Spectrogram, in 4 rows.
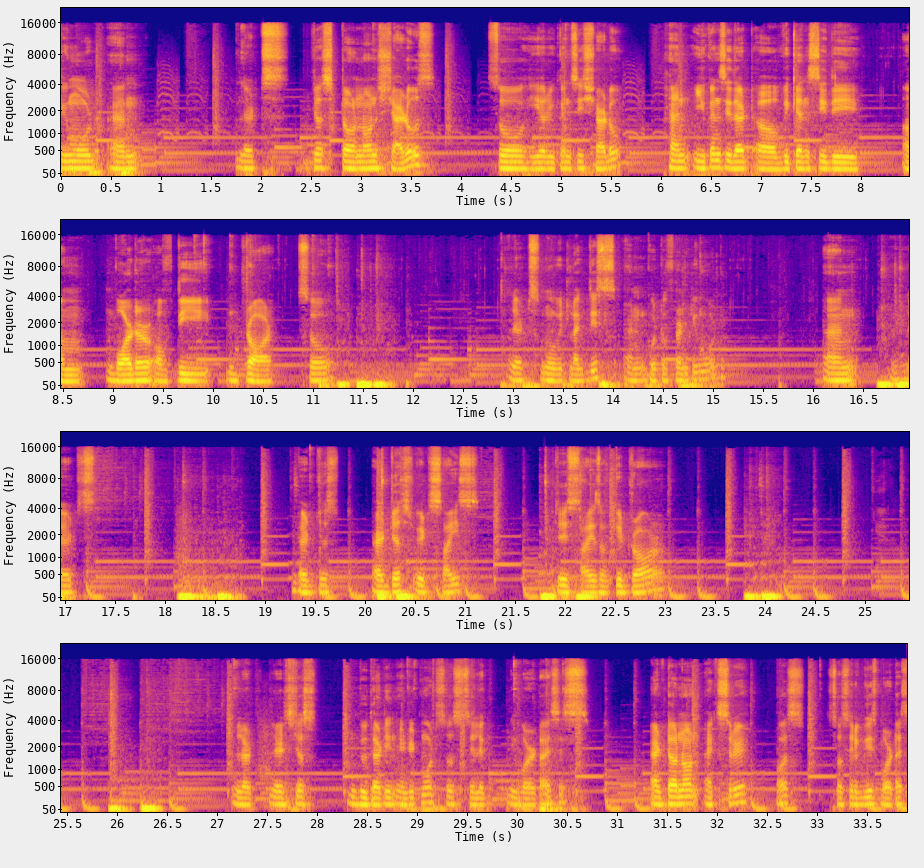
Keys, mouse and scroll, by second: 1.7 click, 1.7 s, 3.1-5.5 drag, 10.2 middle click, 10.6 click, 11.0 middle click, 12.6 click, 12.6 g, 12.6 y, 17.5 click, 17.5 s, 17.5 z, 19.4 click, 19.4 g, 19.4 z, 21.2 click, 21.2 s, 21.2 z, 27.1 click, 27.1 g, 27.1 x, 27.7-28.2 drag, 28.9 click, 29.5 click, 30.3 shift+middle click, 32.0 click, 32.5 click.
